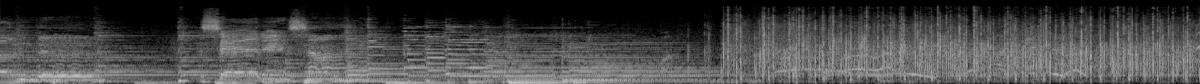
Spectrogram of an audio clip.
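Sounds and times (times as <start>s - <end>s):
audience clapping: 7.0s - 12.0s
audience whooping: 7.3s - 12.0s.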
